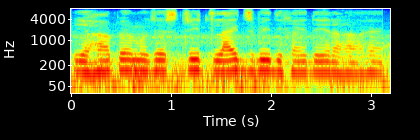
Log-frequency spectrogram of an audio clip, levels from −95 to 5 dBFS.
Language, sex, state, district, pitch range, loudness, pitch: Hindi, male, Arunachal Pradesh, Lower Dibang Valley, 125-140 Hz, -13 LUFS, 130 Hz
